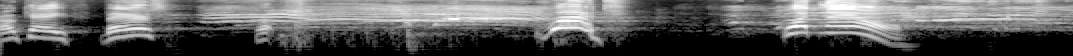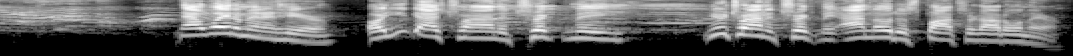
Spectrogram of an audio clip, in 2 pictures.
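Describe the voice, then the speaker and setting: In an echoey church hall full of live audience, a man puts on a children's magic show, feigning surprise and quizzing the kids in call-and-response. His high-pitched voice is expressive and fairly quick, with noise in the background.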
